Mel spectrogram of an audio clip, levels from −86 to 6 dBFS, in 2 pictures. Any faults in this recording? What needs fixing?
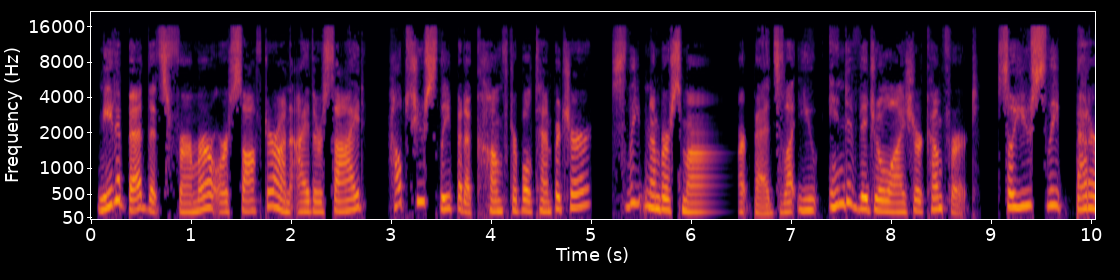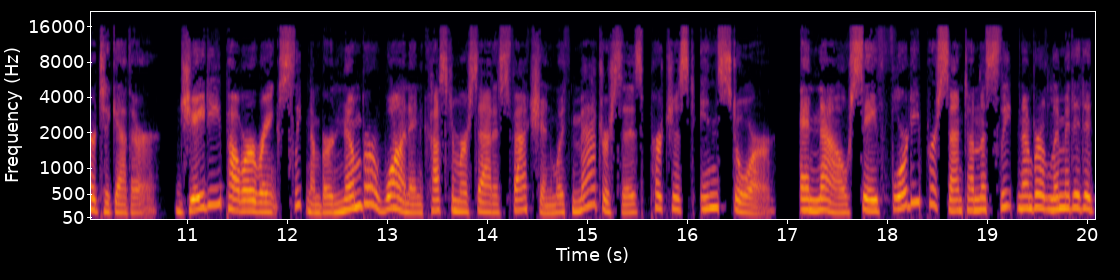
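A call audio freeze fills 6.01 to 6.50 s with a fading buzz or hiss ending in 40 ms of silence, likely from delayed packets. Speech then resumes 455 ms late, with nothing lost.

Jitter buffer speed-up trims pitch periods to drain excess delay. At 11.89 to 12.43 s speech runs at 130%, roughly 150 ms removed. At 14.29 to 14.61 s, between "in customer" and "with mattresses purchased", it runs at 110%.

Fix the network path's delay spikes and let the jitter buffer adapt more gradually, so it neither runs dry nor has to catch up abruptly.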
